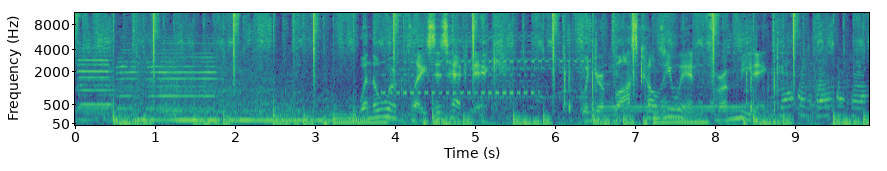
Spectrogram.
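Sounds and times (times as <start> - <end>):
tonal horn-like drone: 0.0 - 2.1, 3.7 - 8.4
traffic engine rumble: 0.0 - 9.9
speech: 3.6 - 5.6, 6.3 - 9.9.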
